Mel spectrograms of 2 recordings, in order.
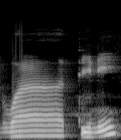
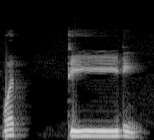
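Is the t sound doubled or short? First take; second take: short; doubled. First: The t sound is short and single. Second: The t sound is held and doubled. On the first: The speaker calls it wrong. "bukan wadini" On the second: The speaker calls it right. "di sini ada tasjid"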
